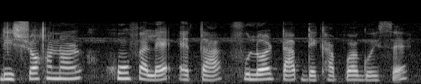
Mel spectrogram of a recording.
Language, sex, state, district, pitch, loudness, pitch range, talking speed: Assamese, female, Assam, Sonitpur, 240 Hz, -18 LUFS, 210-270 Hz, 115 wpm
